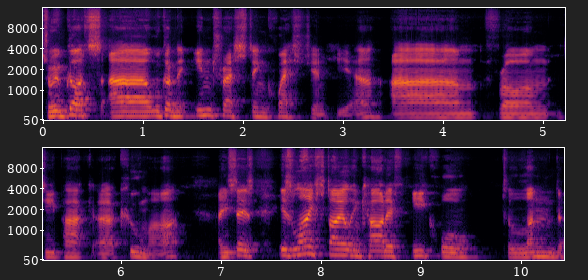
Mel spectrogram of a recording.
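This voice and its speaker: Speaking at a fairly slow pace with a northern English accent, a man uses a fairly high pitch, ordinary pitch variation and a bright, sharp tone. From northern England. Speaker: university international office staff. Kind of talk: live Q&A session. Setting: sports facility, filmed live. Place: meeting room. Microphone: webcam.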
